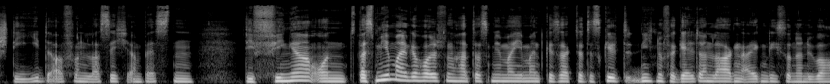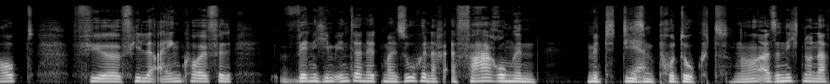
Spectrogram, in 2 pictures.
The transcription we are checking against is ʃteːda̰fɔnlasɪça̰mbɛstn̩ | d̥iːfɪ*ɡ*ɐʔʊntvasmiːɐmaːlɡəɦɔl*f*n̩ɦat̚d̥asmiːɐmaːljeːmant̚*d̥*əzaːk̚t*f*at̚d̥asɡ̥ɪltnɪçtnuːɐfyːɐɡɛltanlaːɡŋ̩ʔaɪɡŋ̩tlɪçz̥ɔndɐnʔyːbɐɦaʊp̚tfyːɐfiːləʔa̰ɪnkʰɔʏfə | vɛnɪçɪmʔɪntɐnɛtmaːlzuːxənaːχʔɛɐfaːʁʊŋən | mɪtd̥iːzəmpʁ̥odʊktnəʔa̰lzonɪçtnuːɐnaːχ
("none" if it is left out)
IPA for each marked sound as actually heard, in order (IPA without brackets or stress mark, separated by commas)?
ŋ, f, ɡ̥, h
